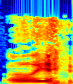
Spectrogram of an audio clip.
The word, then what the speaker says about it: Ole: Did I say it wrong? – Yeah, it's Ole Anderson. – Ole, okay.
